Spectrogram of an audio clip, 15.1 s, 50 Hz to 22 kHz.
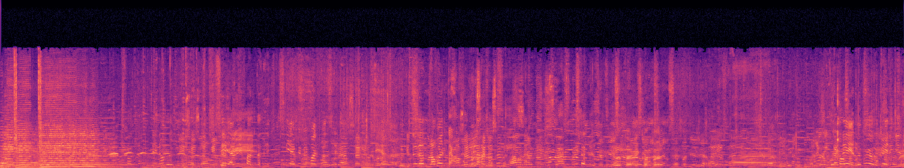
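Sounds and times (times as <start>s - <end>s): music playing: 0.0s - 11.5s
overlapping chatter: 0.0s - 15.0s.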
